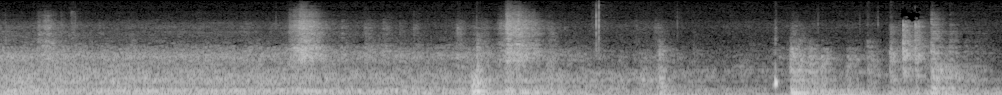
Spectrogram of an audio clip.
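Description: Elevator doors slide shut with a thump.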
